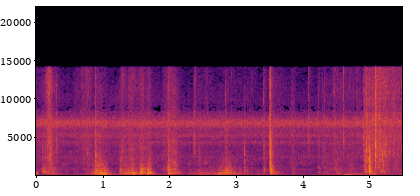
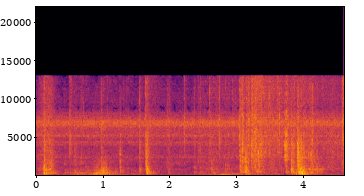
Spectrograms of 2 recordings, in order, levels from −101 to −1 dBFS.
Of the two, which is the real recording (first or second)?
first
